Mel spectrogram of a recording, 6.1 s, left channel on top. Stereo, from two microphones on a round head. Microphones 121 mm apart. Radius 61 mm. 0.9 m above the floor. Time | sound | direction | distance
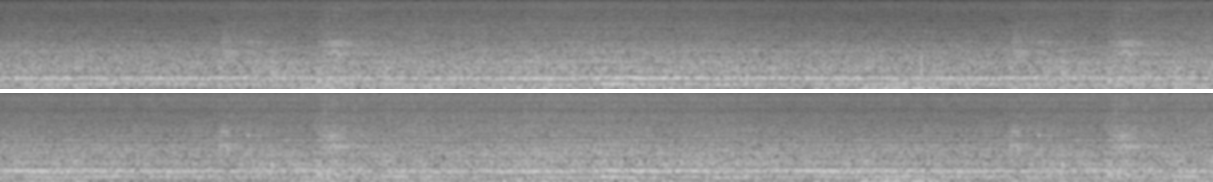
0.0 | an insect | 65° right (ahead or behind) | 3.5 m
